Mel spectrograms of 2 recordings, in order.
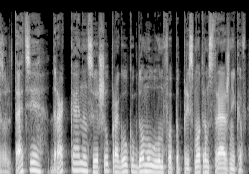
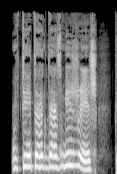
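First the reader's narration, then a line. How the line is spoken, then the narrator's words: Shouted. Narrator (Russian): крикнул Лиф Даг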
